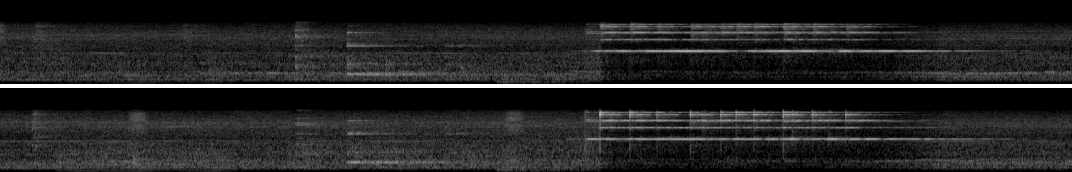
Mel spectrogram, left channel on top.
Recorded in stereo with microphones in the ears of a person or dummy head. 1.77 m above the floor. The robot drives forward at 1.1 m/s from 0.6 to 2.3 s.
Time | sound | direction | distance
0.3 | a squeak | 50° right (ahead or behind) | 0.9 m
3.0 | a clink | 40° left (ahead or behind) | 1.2 m
5.0 | a bell | 80° right | 1.1 m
